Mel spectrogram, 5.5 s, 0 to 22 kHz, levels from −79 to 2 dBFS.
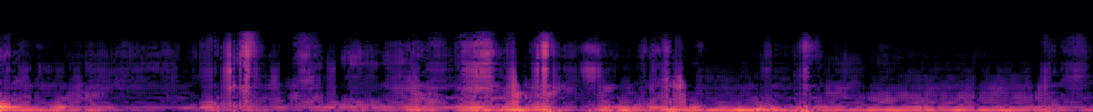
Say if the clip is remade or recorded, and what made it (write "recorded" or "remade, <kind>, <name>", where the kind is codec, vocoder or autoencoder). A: remade, vocoder, BigVGAN v2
